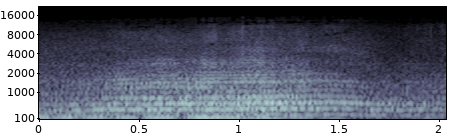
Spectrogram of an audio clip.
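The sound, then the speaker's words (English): Race car engines droning at a held, steady pitch as cars leave the pit lane on the speed limiter at the 2023 WeatherTech Sports Car Championship race at Indianapolis, a Corvette among them; a continuous, even hum. “Race off the pit lane on the pit lane speed limiter, and it is the Corvette that gets the jump into the RFID readers for the Michelin tyres at the end of the pit lane.”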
